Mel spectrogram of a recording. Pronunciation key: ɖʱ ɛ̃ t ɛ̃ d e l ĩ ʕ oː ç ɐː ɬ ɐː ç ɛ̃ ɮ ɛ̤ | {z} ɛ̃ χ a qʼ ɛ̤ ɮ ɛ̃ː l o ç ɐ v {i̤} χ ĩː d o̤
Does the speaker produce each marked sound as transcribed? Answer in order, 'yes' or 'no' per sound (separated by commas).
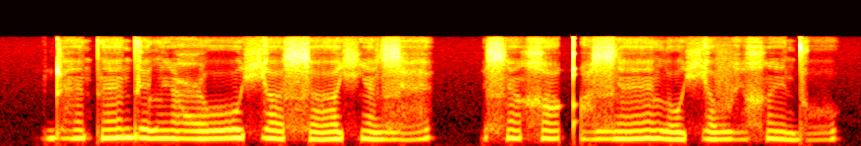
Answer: no, yes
